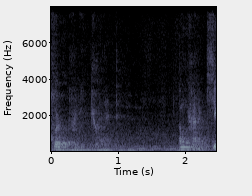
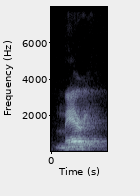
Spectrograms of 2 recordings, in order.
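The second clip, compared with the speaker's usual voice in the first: louder, lower and falling, a knowing call; calling her name; 4 semitones lower, 6 dB louder than usual. Acted. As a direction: say her name so she finally knows you. Jesus calls, she finally recognizes.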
